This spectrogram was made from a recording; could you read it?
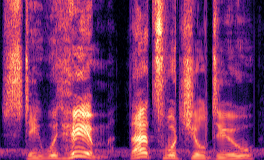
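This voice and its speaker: An actor playing a righteous, hot-tempered guardian warrior, stern and urgent, in a fantasy audio drama. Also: male voice, a little high, sing-song, a bit bright, slight background noise. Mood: stern anger. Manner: stern, urgent, quick to anger.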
